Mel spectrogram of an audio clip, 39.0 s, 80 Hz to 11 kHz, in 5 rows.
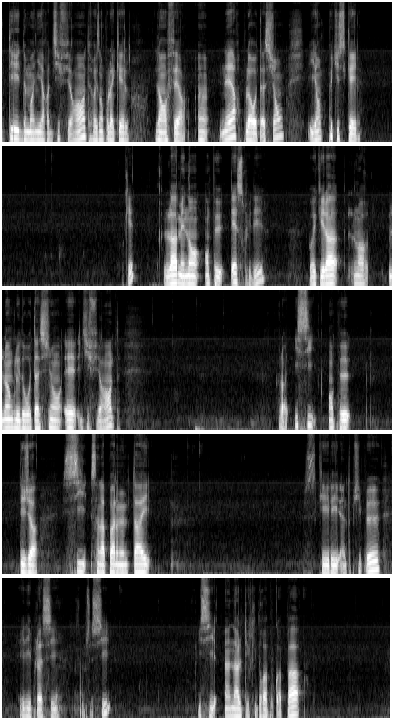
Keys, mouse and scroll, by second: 0.1 r, 3.7-4.8 scroll up 4, 4.8 scroll up 1, 5.1 s, 8.9-9.4 scroll down 1, 9.4-10.4 scroll down 8, 10.4-11.9 scroll up 5, 11.9 e, 15.9-16.3 scroll down 3, 16.3 Tab, 17.4-17.8 scroll up 4, 17.8-19.4 middle drag, 19.4 KP_3, 19.9 Tab, 20.3-21.0 scroll up 2, 21.0 z, 21.7-23.0 scroll down 3, 23.0-23.6 shift+scroll up 4, 24.7 c, 27.3 z, 27.9 s, 31.1-34.0 drag, 34.0 scroll up 1, 34.2 z, 34.9 alt+right click, 35.8 alt+right click, 36.5 alt+right click, 37.0 alt+right click, 38.5 z.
